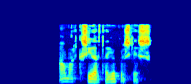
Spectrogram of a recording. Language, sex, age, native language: Icelandic, male, 40-49, Icelandic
